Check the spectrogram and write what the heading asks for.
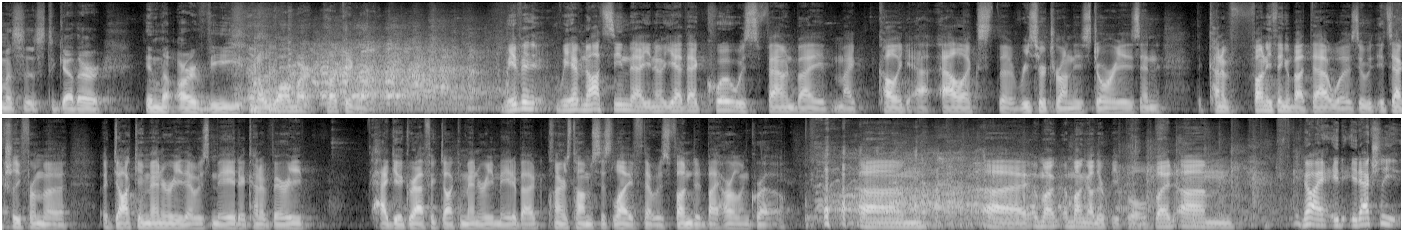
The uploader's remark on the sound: Live from the Logan Symposium on Investigative Reporting at UC Berkeley’s Graduate School of Journalism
